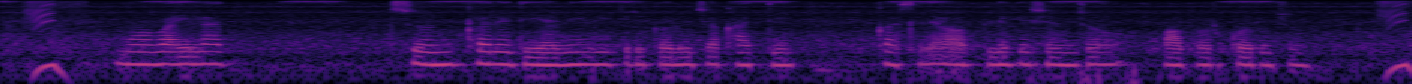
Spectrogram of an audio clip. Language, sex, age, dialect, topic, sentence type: Marathi, female, 25-30, Southern Konkan, agriculture, question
